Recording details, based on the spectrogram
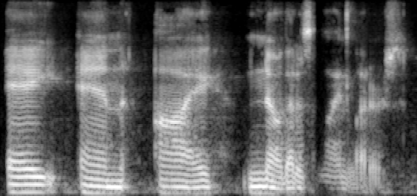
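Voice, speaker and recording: Man playing a slow, low-voiced office boss. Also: steady tone, bright, forceful tone, full character voice. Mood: preoccupied. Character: self-important bald office boss in a suit. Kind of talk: readers' theatre play reading.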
